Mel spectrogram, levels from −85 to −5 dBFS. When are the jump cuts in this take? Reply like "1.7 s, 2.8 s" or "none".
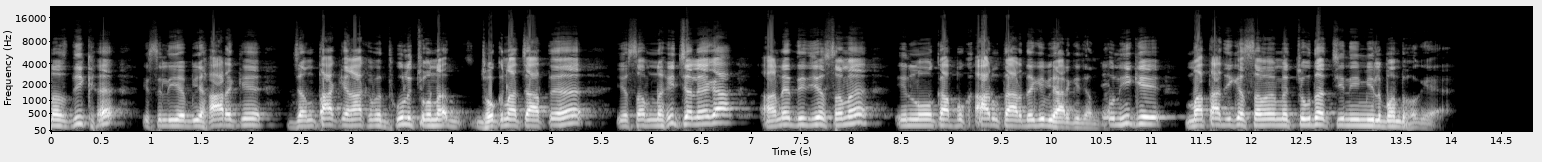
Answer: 10.6 s

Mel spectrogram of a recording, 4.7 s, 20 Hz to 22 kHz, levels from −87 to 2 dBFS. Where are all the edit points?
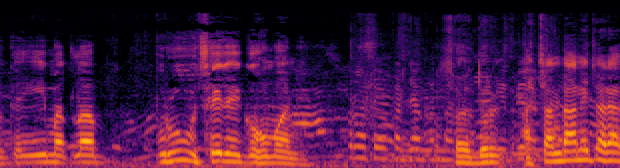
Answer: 2.6 s

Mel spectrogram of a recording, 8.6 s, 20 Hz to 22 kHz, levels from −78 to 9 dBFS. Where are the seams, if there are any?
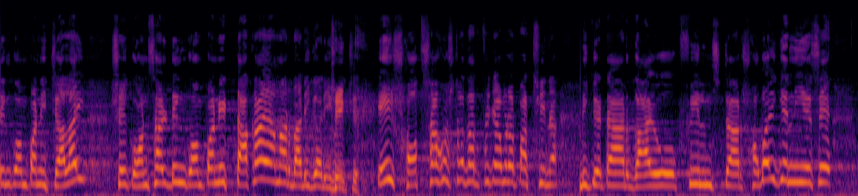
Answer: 5.8 s

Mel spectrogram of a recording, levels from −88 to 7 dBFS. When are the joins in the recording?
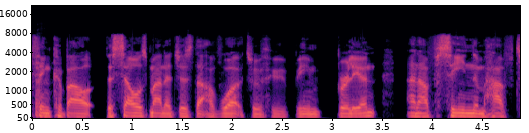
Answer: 3.6 s

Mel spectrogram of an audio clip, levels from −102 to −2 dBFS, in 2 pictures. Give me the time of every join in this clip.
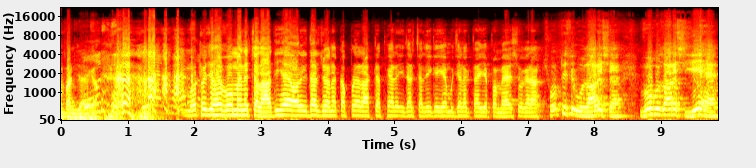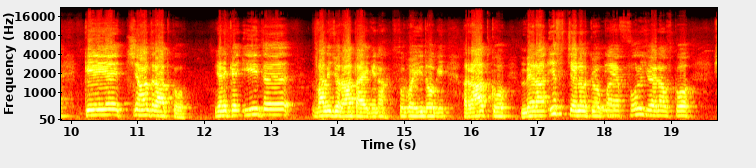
1.9 s, 7.2 s, 18.0 s

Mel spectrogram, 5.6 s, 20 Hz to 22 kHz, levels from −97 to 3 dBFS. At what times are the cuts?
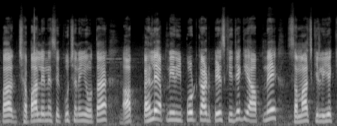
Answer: none

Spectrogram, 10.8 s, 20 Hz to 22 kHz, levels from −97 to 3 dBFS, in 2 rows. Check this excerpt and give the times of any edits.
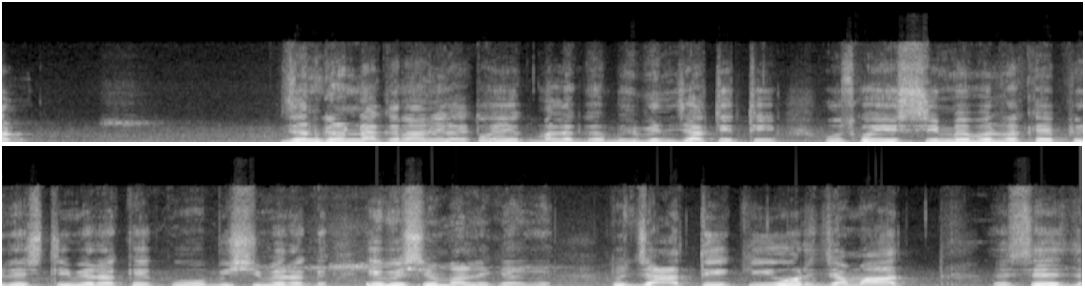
2.3 s

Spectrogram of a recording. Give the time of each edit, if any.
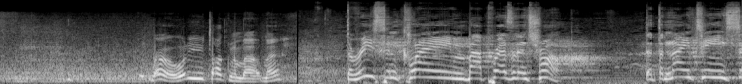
2.9 s

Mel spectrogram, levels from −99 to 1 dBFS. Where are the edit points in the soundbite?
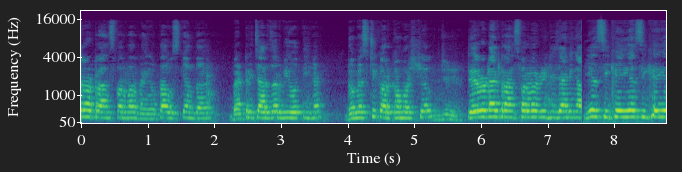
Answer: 7.5 s

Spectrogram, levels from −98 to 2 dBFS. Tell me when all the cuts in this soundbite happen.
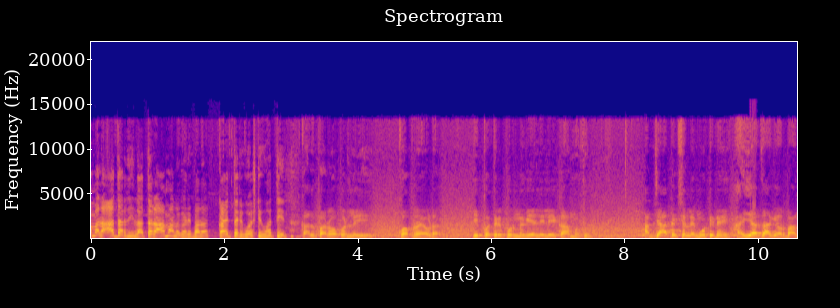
3.0 s, 8.2 s

